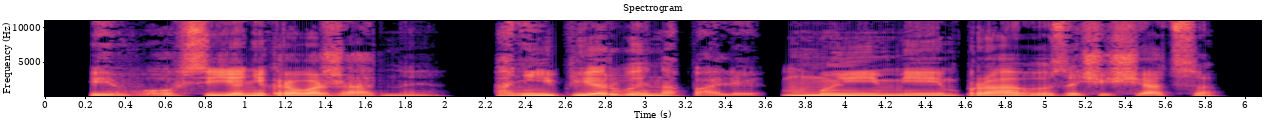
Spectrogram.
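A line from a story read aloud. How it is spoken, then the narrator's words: Girl grumbling. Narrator (Russian): проворчала девочка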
